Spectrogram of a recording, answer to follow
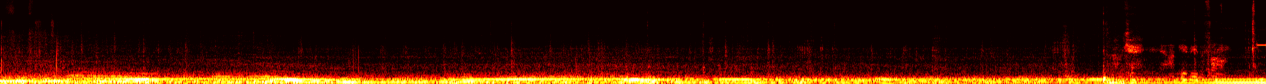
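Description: Car engine running at low speed, heard from inside the cabin while the vehicle creeps along and pulls up to park. The hum rises and falls slightly in pitch, and a few short clicks come near the end.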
